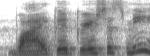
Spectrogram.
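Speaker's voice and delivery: a touch of startled distress; distressed cry. A narrator's reading. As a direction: gasp it out in mild alarm. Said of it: "he cried in distress".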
